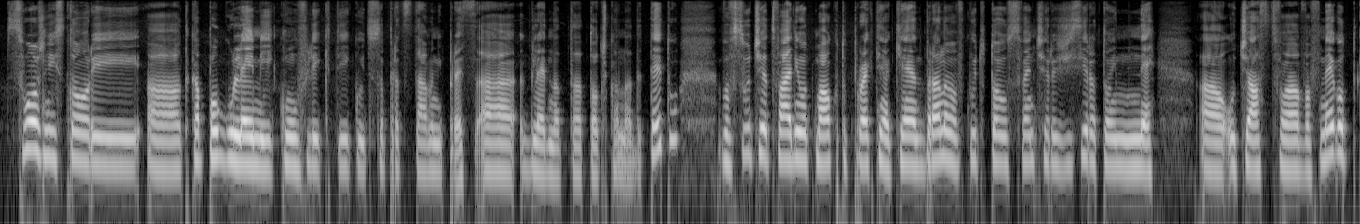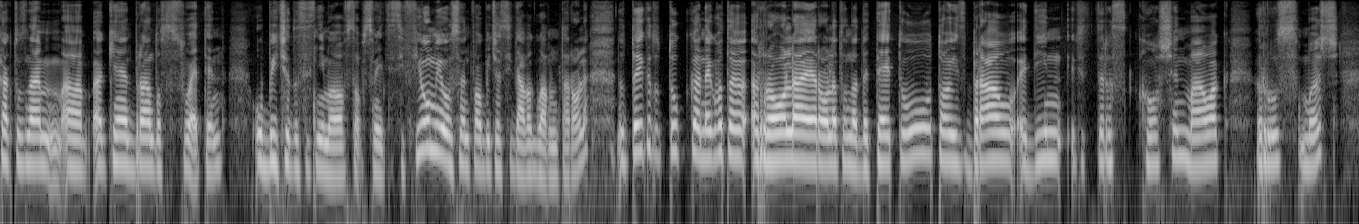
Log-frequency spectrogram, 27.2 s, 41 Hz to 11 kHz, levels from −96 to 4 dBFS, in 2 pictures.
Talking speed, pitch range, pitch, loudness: 175 wpm, 170-200 Hz, 180 Hz, -23 LUFS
